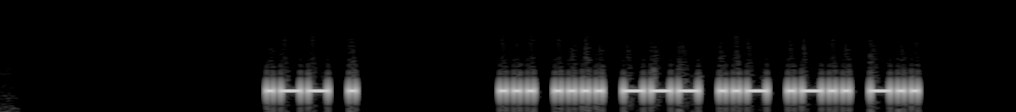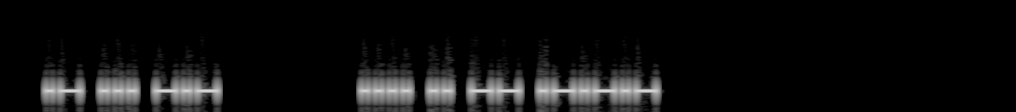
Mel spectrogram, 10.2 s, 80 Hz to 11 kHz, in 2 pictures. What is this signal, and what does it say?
Morse code, heard as a keyed tone, about 36 wpm, 700 Hz. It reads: WE SHOULD ASK HIM.
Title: 3x Word-Spacing - Sentences from Top 300 Words - 35wpm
